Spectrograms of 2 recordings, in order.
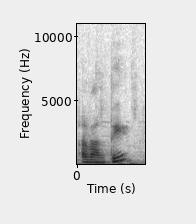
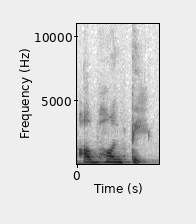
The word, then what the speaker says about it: Avanti: For example, my name is Avanti, but in Odia, I would say, instead of saying my name is Avanti or Mera naam Avanti, which is what it would be in Hindi, in Odia it's Mo na Abhanti, or Abhanti. So like my name also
